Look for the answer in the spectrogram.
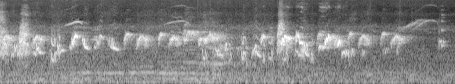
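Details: Morning contest song of red-whiskered bulbuls, a near-continuous run of lively warbled notes in rapid chains, with the occasional thin higher whistle over the top.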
